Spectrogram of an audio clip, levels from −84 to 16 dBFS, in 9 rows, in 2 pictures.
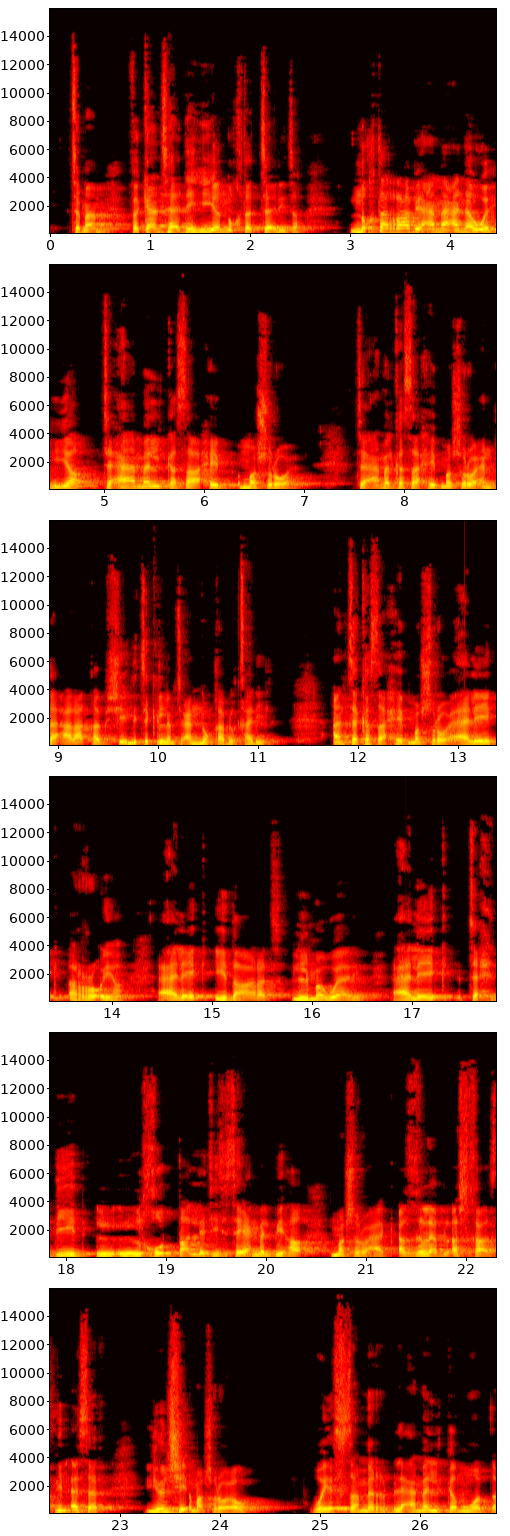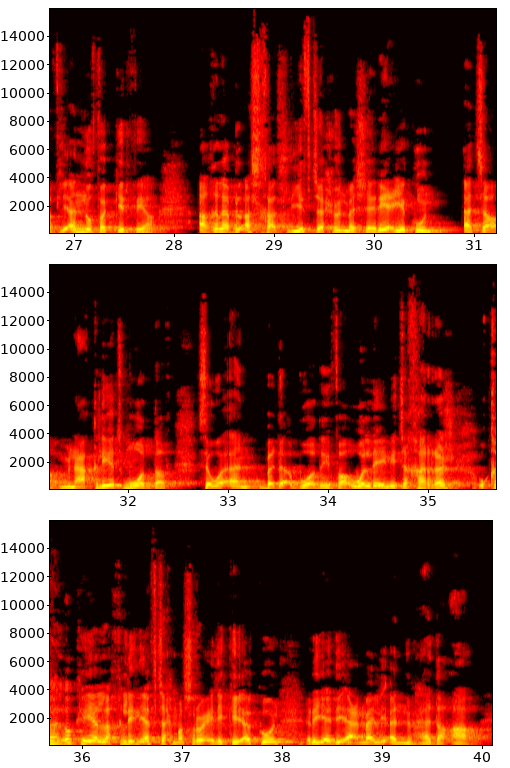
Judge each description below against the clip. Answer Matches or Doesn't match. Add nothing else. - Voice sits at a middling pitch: Matches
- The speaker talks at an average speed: Matches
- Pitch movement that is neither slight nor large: Matches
